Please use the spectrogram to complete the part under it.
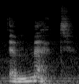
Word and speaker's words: emet: It's pronounced emet. And in the root of the Hebrew, this word emet doesn't have the en front. It's just met.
